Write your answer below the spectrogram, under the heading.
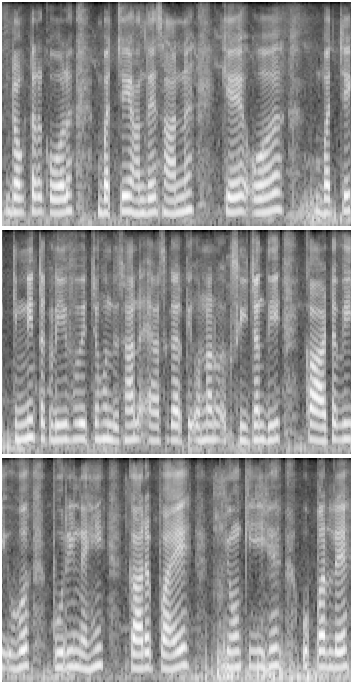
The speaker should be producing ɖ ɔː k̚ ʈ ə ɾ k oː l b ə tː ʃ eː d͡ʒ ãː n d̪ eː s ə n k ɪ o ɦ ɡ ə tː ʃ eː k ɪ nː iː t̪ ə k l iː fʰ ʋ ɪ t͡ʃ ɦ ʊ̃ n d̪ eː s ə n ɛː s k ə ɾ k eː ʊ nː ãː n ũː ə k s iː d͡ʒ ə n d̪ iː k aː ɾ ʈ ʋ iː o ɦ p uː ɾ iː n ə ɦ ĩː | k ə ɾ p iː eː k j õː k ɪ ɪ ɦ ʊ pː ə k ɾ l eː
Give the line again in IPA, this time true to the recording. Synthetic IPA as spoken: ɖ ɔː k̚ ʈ ə ɾ k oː l b ə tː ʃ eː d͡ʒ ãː n d̪ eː s ə n k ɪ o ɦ b ə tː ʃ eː k ɪ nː iː t̪ ə k l iː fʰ ʋ ɪ t͡ʃ ɦ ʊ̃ n d̪ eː s ə n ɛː s k ə ɾ k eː ʊ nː ãː n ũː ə k s iː d͡ʒ ə n d̪ iː k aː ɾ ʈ ʋ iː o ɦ p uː ɾ iː n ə ɦ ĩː | k ə ɾ p aː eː k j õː k ɪ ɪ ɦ ʊ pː ə ɾ l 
